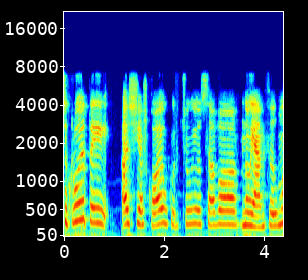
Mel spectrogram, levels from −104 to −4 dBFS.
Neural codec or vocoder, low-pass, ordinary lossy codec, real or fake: none; 7.2 kHz; Opus, 64 kbps; real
